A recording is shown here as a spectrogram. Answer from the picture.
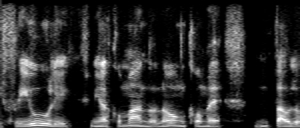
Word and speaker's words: Friuli: Succede che nel frattempo eh questa è la regione, come viene indicata, dalla guida del Touring Club che ha bisogno di mettere l'accento sulla U, quindi Friuli, mi raccomando, non come Paolo VI dirà per il Terremo se il Friuli.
